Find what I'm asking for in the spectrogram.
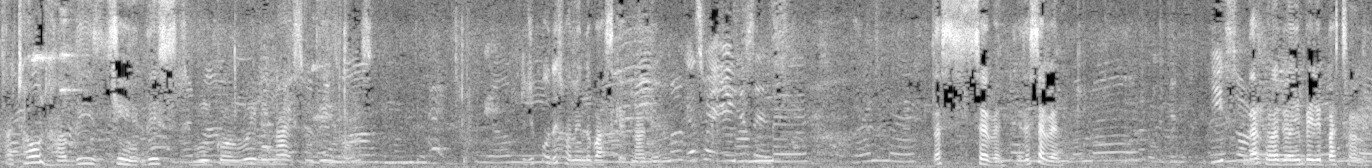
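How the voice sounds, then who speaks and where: Crowd noise fills the background as a woman talks at a fairly slow pace. She leaves long, frequent pauses, and the sound is dry with no echo. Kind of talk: casual vlog chat. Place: shop. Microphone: phone near.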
